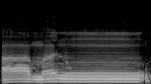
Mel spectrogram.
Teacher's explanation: آپ ناک میں آواز لے گئے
